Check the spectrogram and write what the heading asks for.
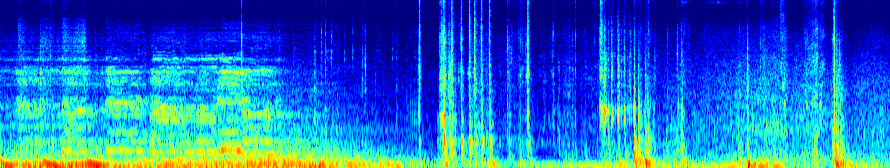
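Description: A small EPA tractor car's engine drones steadily at low pitch as it is driven around with a reporter aboard, then a series of sharp clunks and rattles, like doors and windows being worked, punctuate the running motor.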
